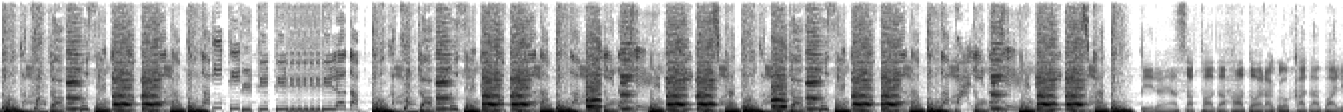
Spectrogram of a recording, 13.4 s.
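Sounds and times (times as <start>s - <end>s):
funk music: 0.0s - 2.1s, 3.8s - 11.4s.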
